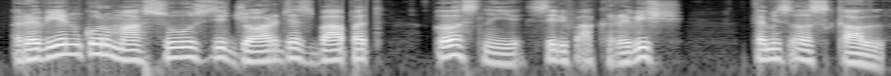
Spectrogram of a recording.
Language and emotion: Kashmiri, neutral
